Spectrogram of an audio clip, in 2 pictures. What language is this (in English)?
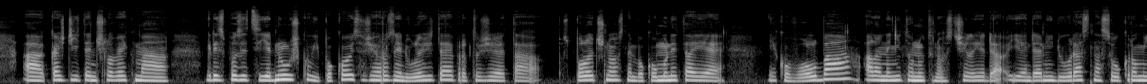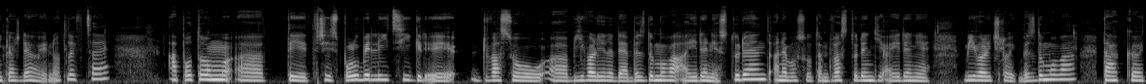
Czech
